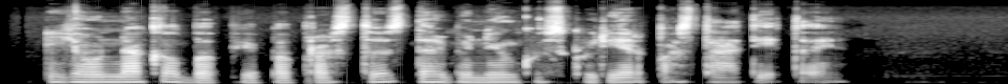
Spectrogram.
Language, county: Lithuanian, Marijampolė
